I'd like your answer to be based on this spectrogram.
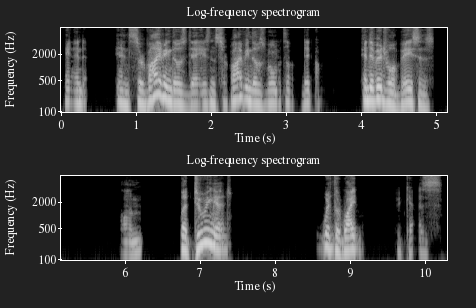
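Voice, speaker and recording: A man with a raspy voice hosting a podcast, talking candidly and earnestly about his own life, rambling with frequent restarts. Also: a little high, a little slow, pauses often, dry recording. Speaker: podcast host. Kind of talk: candid personal talk.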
